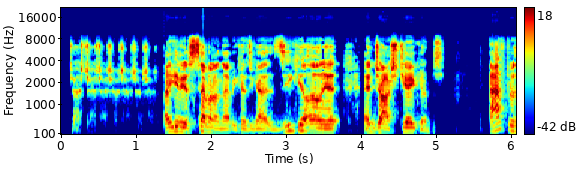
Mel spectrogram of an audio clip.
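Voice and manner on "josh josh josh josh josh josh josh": a string of hushed calls; whispered calling. Pretend. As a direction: whisper his name over and over. Whispering name while searching list.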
